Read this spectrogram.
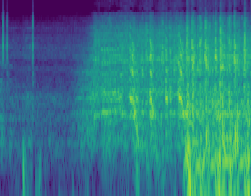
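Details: Motorcycle start after new fuel pump installed, choke off: a few faint clicks, then engine fires within a second and picks up to a brisk, steady idle. Clean normal start; new pump solved the issue.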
